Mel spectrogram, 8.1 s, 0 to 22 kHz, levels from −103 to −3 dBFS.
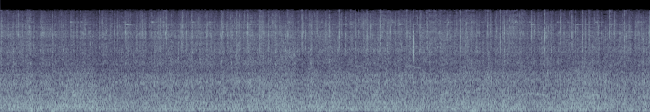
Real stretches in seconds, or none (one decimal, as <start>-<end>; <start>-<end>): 0.0-8.1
